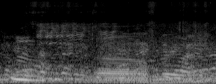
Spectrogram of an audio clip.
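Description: Goats bleat amid the bustle of the Taherpur livestock market, a couple of short nearby calls rising over steady crowd chatter and someone talking.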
